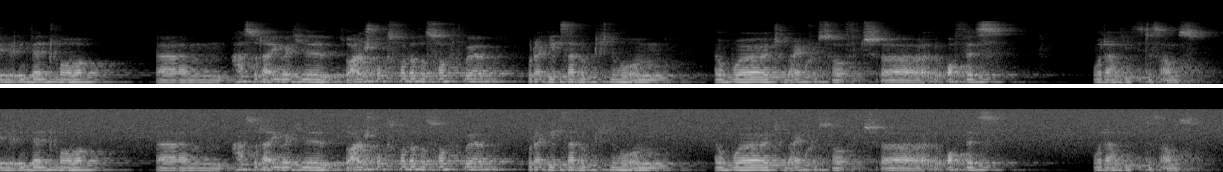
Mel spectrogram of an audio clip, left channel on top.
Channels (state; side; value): noise; right; hiss, 7 dB below the sound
